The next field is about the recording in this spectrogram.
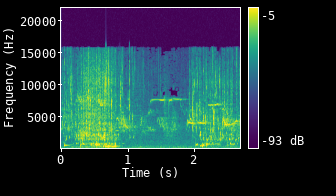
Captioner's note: birds chirping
